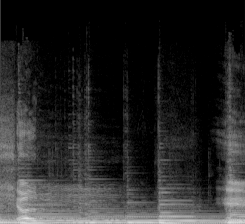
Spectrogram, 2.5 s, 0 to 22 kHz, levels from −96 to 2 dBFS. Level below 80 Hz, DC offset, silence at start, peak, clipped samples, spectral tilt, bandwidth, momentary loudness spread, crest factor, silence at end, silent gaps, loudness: -60 dBFS; under 0.1%; 0 s; -4 dBFS; under 0.1%; -6.5 dB/octave; 11.5 kHz; 8 LU; 16 dB; 0 s; none; -21 LUFS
